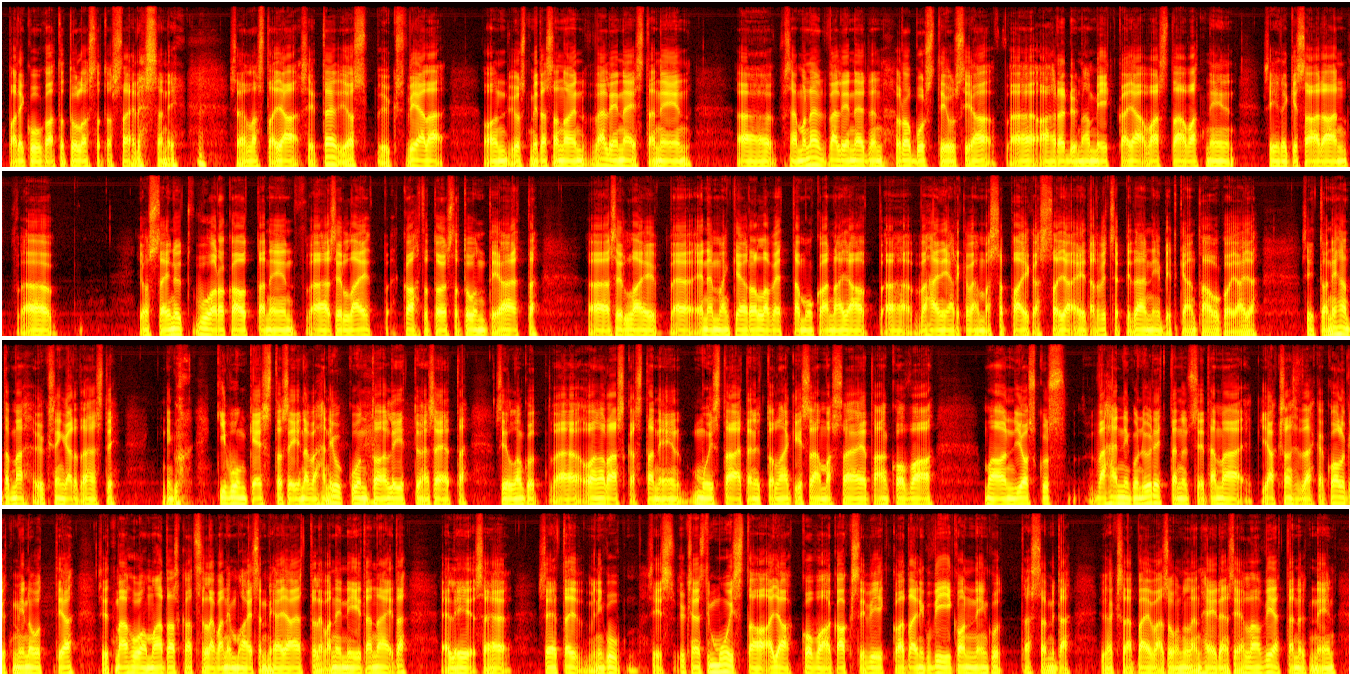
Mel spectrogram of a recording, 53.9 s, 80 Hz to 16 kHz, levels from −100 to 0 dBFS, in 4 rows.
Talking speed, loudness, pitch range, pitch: 150 wpm, -20 LUFS, 90-95 Hz, 90 Hz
